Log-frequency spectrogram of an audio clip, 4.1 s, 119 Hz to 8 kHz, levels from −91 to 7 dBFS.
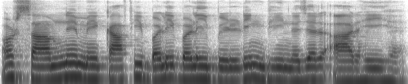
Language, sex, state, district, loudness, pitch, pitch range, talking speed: Hindi, male, Jharkhand, Garhwa, -16 LUFS, 140 Hz, 130-150 Hz, 175 wpm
